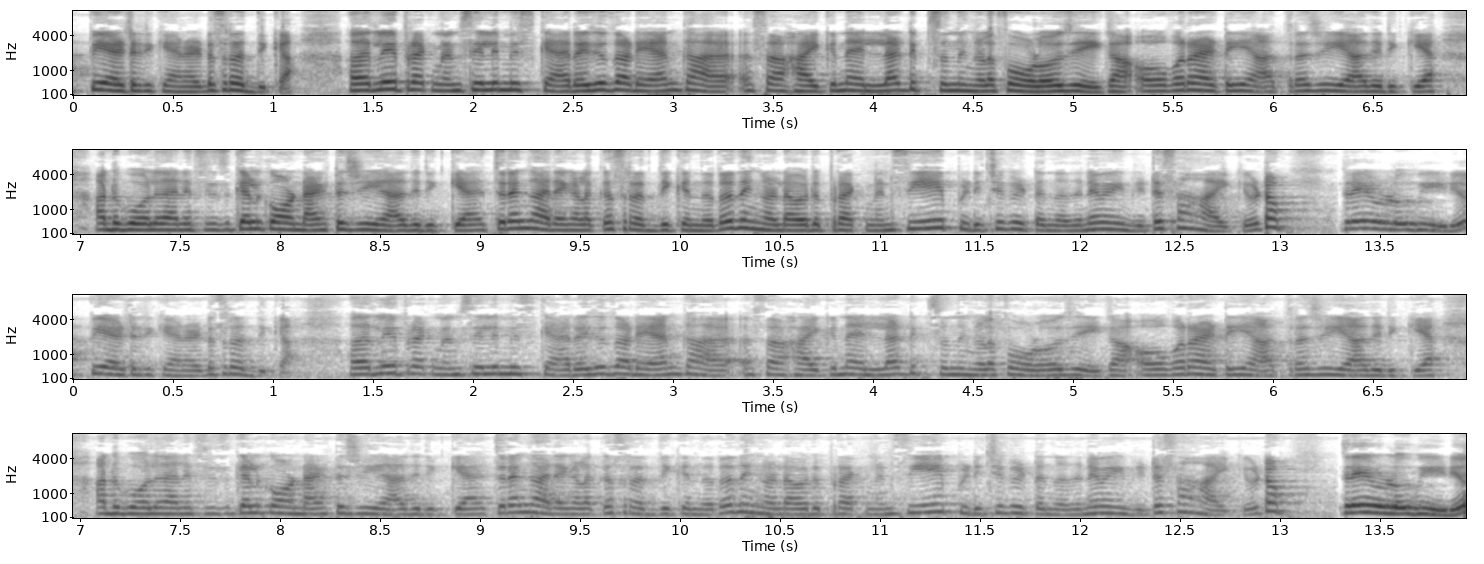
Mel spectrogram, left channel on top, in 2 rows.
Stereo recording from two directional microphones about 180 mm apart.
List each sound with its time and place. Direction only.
0.1 s a woman's voice: 50° left (ahead or behind)
12.0 s a woman's voice: 35° left (ahead or behind)
13.3 s a woman's voice: 25° right (ahead or behind)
